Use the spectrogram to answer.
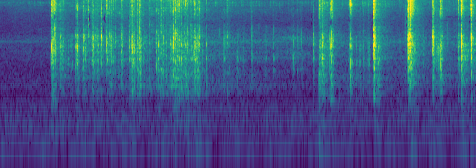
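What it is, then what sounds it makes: Plastic keyboard being typed on. Fingertips type on a backlit plastic gaming keyboard with purple lighting and plastic keycaps on a plastic body. After a brief near-silence, a fast run of bright, clicky keystrokes blurs together, then eases into a quieter stretch. A series of sharper, separate clacks follows, each short and dry with almost no low end.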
